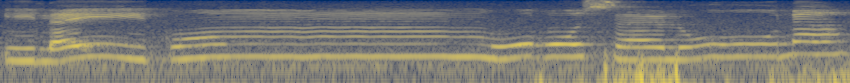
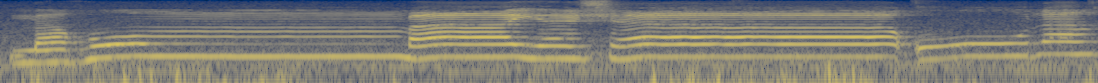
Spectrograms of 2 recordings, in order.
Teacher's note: اب میم ساکن کے بعد دوسری ساتھ ہی میم مشدد آ گئی ہے، تو اب ہم اس میم کو کیسے ادا کریں گے؟ تو یہاں میم ساکن کو میم مشدد کے ساتھ ملا کر سختی سے جماؤ کے ساتھ غنہ کے ساتھ پڑھیں گے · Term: ادغام شفوی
